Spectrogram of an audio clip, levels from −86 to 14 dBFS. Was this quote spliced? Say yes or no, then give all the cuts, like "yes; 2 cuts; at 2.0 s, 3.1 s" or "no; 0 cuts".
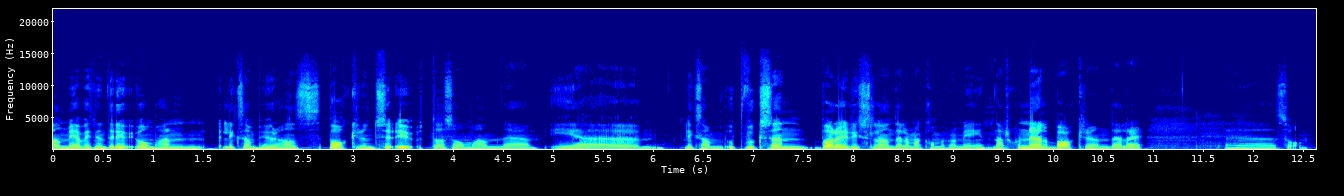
yes; 3 cuts; at 2.6 s, 4.9 s, 6.2 s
